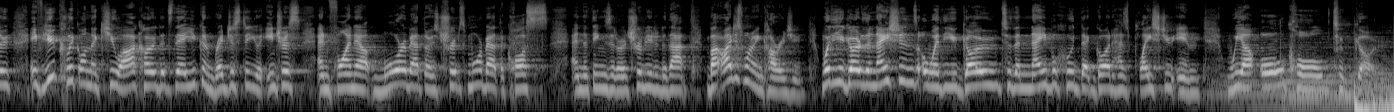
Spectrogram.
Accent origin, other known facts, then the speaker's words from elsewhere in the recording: Australia; accent: Australian; Look at me, my Australian accent getting it right.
